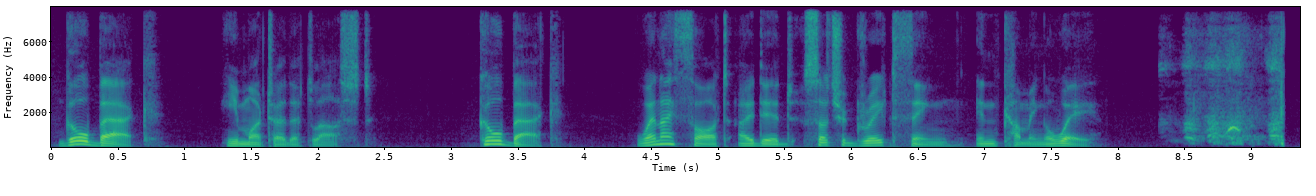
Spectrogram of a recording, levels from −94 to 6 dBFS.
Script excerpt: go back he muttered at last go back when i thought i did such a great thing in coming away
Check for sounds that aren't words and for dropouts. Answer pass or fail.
fail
